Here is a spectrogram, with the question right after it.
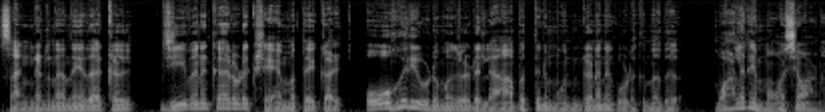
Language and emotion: Malayalam, disgusted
